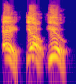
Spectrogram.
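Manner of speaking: high-pitched, separated commands to a dog; firm correction. Acted. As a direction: call the dog off, one slow word at a time.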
